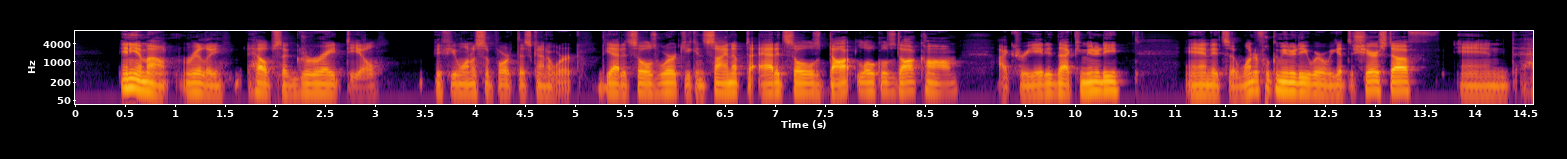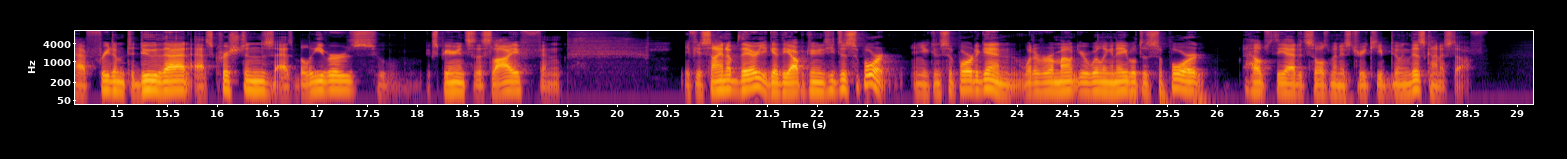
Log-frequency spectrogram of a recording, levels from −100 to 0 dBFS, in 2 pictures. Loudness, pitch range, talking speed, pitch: -23 LUFS, 85-110 Hz, 185 wpm, 100 Hz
